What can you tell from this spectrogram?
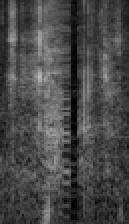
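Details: Brief low thump with a sharp pop during a chiropractic neck adjustment, on a count of three, in a patient unable to turn the head to the right; joint cavitation (neck crack).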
